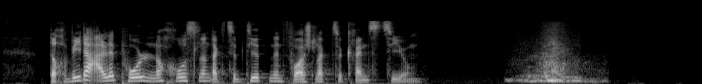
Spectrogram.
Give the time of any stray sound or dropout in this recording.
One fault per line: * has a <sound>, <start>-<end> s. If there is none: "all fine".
* has a whoosh, 5.0-6.1 s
